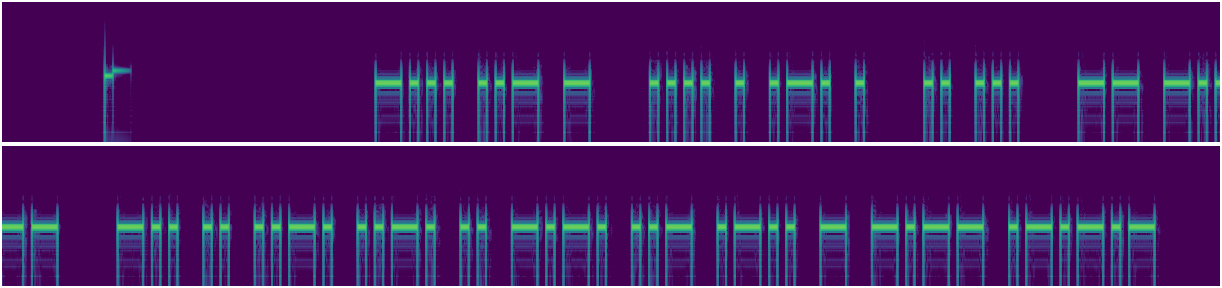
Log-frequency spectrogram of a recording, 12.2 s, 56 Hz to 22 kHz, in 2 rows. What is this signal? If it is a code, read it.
Morse code, heard as a keyed tone, about 28 wpm, 700 Hz. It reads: BUT HERE IS MY DIFFICULTY.
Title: Sentences from Top 1500 Words 28wpm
